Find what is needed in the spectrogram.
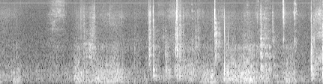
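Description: Pattern paper and a plastic set square being handled on a table: a brief rustle about a second in, then a string of light clicks and knocks.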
